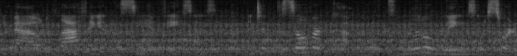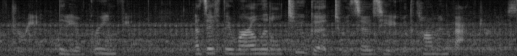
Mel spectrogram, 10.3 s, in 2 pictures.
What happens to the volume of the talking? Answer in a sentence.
The volume of the talking goes up, then down.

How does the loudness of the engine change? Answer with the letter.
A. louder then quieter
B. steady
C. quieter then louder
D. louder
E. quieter
B.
